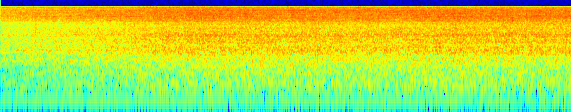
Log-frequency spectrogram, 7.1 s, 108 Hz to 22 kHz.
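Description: Bell & Howell Filmo Picture Master 8mm projector's electric motor running with a steady hum, rising over the first couple of seconds as the speed control is turned up and then holding steady. The idler-wheel drive is not engaging, so the motor runs without driving the film mechanism.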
